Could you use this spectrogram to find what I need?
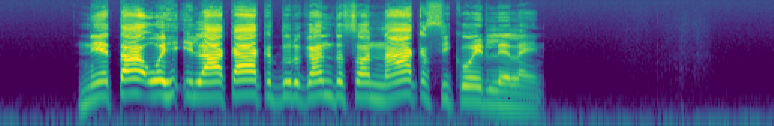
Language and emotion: Maithili, disgusted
